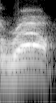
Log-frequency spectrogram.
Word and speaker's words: Rauch: last name jason oh ralph rhymes with cow imagine that that's what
